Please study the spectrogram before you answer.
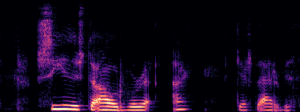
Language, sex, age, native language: Icelandic, female, 10, Icelandic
